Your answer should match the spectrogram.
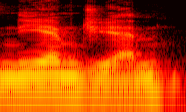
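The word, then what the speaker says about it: Nijmegen: just before this the knockout stage unveiling against Niemgem, and that is definitely how it's pronounced.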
